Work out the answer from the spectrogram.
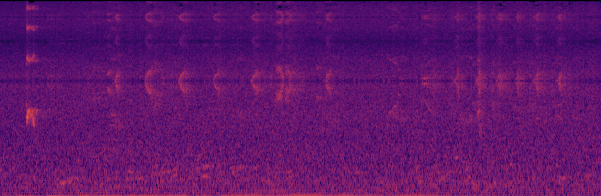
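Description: Small birds chirping in the background: repeated short, high chirps, sometimes several in quick succession, over a low steady hum that stops about two-thirds of the way through.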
